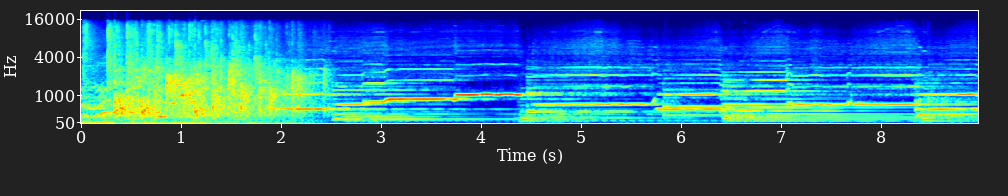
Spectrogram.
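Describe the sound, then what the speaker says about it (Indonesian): A dense burst of clapping breaks out from an audience at a ribbon-cutting launch ceremony. After about two seconds it gives way to tuneful music. "Boleh beri aplaus dulu untuk semua."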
